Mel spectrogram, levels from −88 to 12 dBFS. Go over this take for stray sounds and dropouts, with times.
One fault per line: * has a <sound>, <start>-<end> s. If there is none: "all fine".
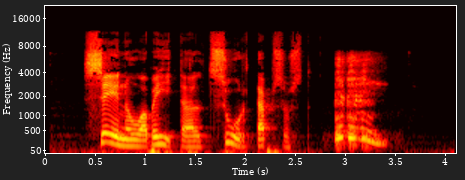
* has a throat clearing, 2.9-3.4 s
